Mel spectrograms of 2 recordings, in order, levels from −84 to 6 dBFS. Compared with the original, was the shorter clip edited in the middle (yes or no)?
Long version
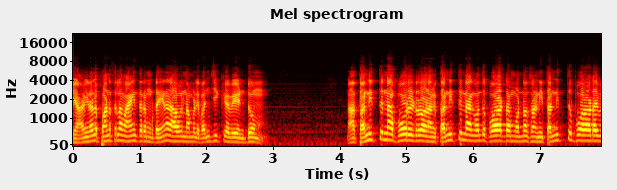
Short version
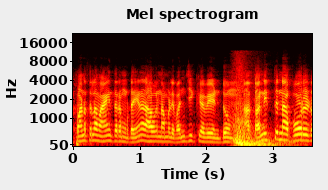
yes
